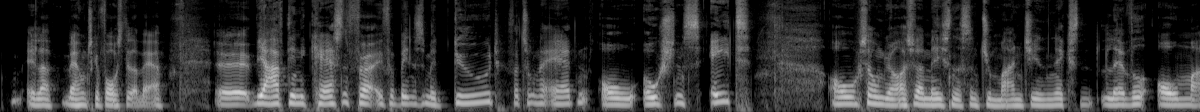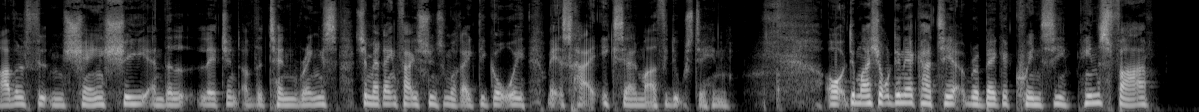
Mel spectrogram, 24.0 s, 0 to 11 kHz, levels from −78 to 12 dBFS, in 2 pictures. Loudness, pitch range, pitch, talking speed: -18 LUFS, 145-175 Hz, 155 Hz, 210 wpm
